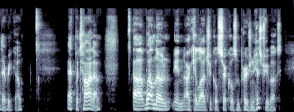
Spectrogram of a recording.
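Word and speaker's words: Ecbatana: Let's see if I can pronounce it right. Ekbatana, there we go. Ekbatana, well known in archaeological circles and Persian history books.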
